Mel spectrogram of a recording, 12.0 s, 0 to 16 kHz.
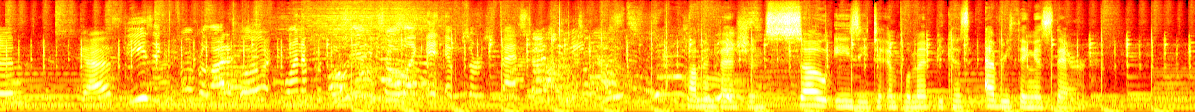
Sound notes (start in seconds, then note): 1.8 children talking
